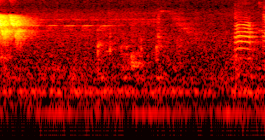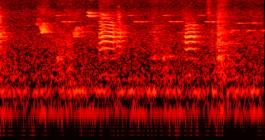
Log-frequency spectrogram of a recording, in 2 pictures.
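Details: Pet finches in a cage give scattered short, harmonic chirps, softer and spaced a second or so apart, with a brief louder note at the start and a constant low humming background.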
